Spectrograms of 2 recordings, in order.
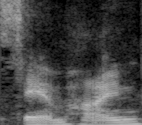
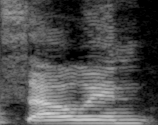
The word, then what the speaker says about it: Samhain: period of samhain um i was pronouncing that sam hein for a really long time uh so i was glad that okay rookie good job so being in samhain um and and many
